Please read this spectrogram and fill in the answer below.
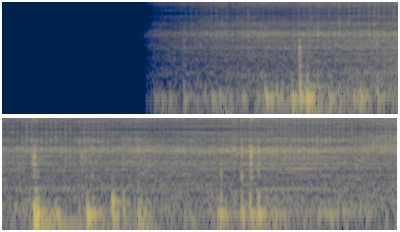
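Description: Silence for about a second, then low buffeting rumble from wind on an outdoor camera microphone, with two sharp knocks, the first the loudest.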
